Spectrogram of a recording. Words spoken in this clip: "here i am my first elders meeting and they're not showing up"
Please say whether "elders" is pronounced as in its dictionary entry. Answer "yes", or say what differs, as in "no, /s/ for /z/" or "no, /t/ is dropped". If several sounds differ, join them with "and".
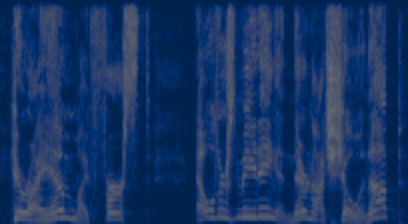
yes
